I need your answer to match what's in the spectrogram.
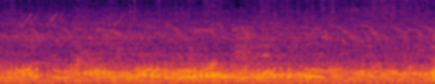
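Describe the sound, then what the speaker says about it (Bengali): A group of pigeons, including red Muslodom and Kaldom breeds, coos continuously at close range, layered throaty calls overlapping with no pauses. "সঙ্গে একটা লাল মুসলদম মাদি কবুতর আছে"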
